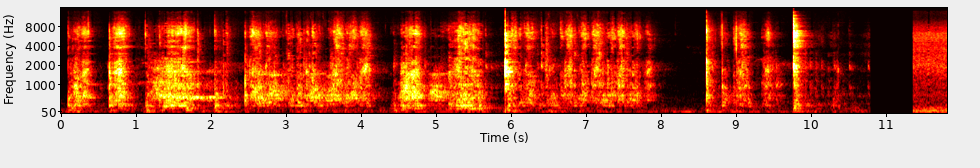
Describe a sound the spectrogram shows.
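A metal spoon stirs and scrapes a thick paste in a frying pan.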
